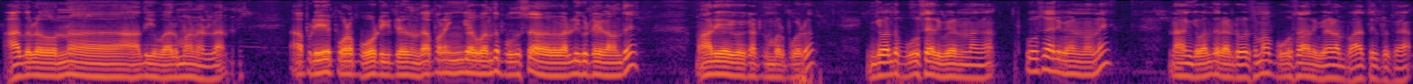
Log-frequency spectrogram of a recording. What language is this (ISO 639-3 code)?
tam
